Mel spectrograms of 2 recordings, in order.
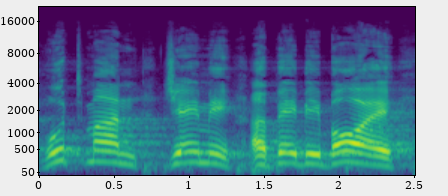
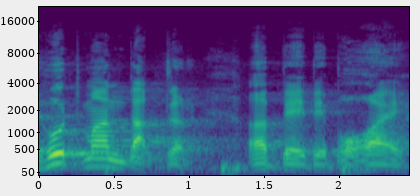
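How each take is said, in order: First: Excited Scottish doctor, high and loud; Scottish brogue. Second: Subdued Scottish father, dropping low; deflated Scottish reply; Scottish brogue. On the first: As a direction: announce it joyfully in a hammed-up Scottish brogue. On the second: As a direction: echo the news underwhelmed, in a put-on Scottish brogue. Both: Acted. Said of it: "best Scottish brogue I can come up with".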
